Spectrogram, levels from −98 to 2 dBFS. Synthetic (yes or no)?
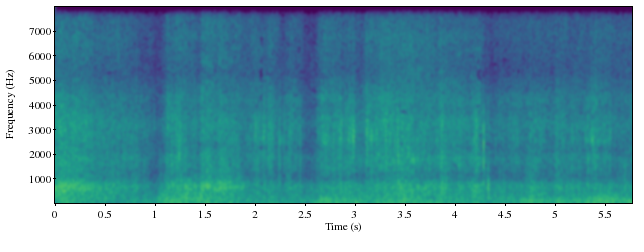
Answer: no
